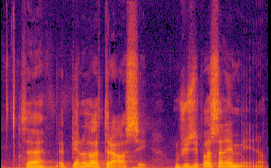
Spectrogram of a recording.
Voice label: "attrassi", crespinese

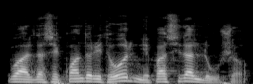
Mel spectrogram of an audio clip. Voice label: "e tanto e la via", vocabolario dialettale

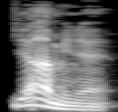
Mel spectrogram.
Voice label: "diamine", dialettale crespinese

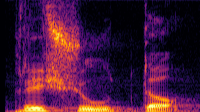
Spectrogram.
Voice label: "presciutto", crespinese

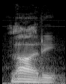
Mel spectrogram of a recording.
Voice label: "lari", crespinese

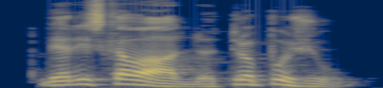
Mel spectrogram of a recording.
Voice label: "riscava", crespinese

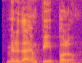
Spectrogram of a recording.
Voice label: "pippolo", crespinese

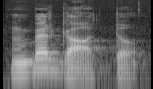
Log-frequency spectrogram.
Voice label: "ber", crespinese

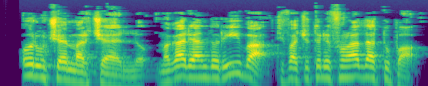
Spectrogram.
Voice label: "magari", crespinese

